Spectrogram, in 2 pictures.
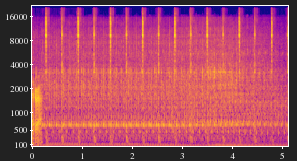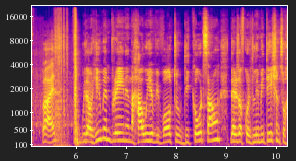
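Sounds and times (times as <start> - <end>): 
speech: 0.0 - 0.4, 5.3 - 10.2
car motor running: 0.0 - 6.2.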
